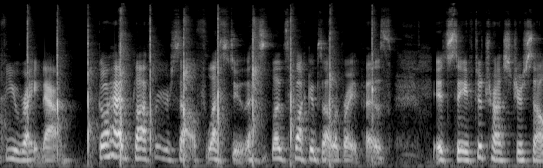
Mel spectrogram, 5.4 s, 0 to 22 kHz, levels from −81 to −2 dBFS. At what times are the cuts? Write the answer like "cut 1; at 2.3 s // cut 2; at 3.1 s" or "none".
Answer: cut 1; at 4.2 s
